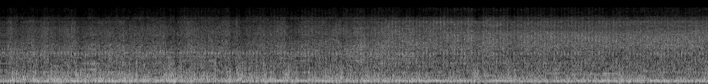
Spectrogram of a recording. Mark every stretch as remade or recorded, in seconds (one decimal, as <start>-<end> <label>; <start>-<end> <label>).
0.0-7.1 recorded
